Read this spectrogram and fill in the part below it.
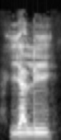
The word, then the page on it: yali: Apatani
